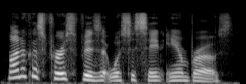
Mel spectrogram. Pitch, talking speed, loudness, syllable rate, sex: 210 Hz, 170 wpm, -17 LUFS, 5.5 syllables/s, female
